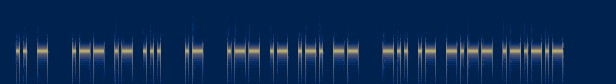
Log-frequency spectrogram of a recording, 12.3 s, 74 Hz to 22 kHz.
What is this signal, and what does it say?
Morse code, heard as a keyed tone, about 17 wpm, 700 Hz. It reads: IT WAS A WARM DAY.
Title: Sentences from Top 1000 Words - Review Part 2 - 17wpm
